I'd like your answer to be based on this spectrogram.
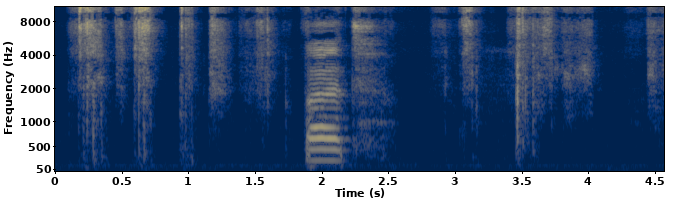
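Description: A Baroque tarot deck gets shuffled by hand in a series of short, crisp card riffles and slides, close and fairly quiet, with brief speech mixed in.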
